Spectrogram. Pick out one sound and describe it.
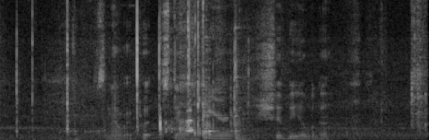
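A metal can knocks and scrapes as it is handled.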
